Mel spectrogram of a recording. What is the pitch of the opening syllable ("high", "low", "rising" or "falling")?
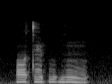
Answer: high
